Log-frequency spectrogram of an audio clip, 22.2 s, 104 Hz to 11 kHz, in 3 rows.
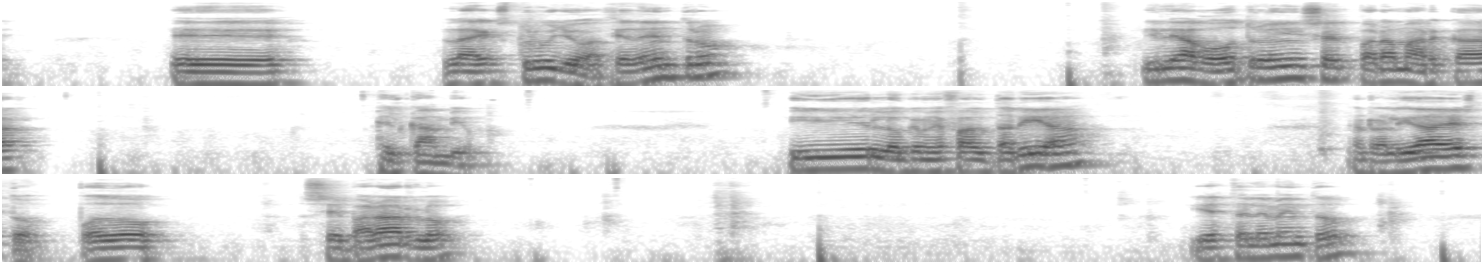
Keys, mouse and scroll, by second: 2.5 alt+e, 5.5-6.2 shift+drag, 6.2-8.0 middle drag, 8.0 shift+click, 9.6 alt+right click, 10.1-17.5 middle drag, 17.5 alt+right click, 17.9-20.2 middle drag, 18.4 x, 20.2 right click, 20.4 l, 21.6 alt+e.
